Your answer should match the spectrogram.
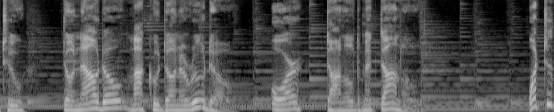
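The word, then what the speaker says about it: ドナルド・マクドナルド: The letters R and L in English are rather tricky for Japanese speakers to pronounce. As such, McDonald's decided to change their mascot's name to Donado Maku Donarudo or Donald Macdonald.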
